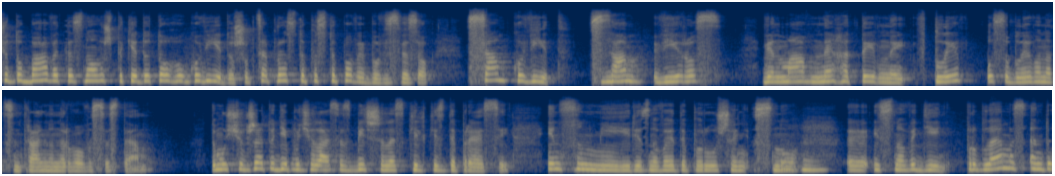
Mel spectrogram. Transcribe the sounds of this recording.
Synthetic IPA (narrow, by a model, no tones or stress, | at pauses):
ʃt͡ʃɔd̪ɔbɑʋɪt̪ɪznɔʋʊʃt̪ɐkɪd̪ɔt̪ɔɦɔkɔʋʲid̪ʊʃt͡ʃɔb̚t̪sɛpɾɔst̪ɔpɔst̪ʊpɔʋɪjbuwzʲʋʲjɐzɔk | sɑmkɔʋʲid̪ | sɑmʋʲiɾʊs | ʋʲinmɑwneɦɐt̪ɪwnɪjwplˠɪwɔsɔblˠɪʋɔnɐt̪sent̪ɾɑlʲnʊnerʋɔʋʊsɪst̪ɛ̰mʊ | t̪ɔmuʃt͡ʃɔwʒɛt̪ɔdʲipɔt͡ʃɐlˠɑsʲɐzʲbʲilʲʃɪlˠɐsʲkʲilʲkʲisʲt̚ʲd̪epɾɛsʲḭj | insʊnmʲijiɾʲiznɔʋɪd̪ɪpɔɾuʃenʲsnu | isnɔʋedʲinʲpɾɔblˠɛmɪzend̪ɔ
